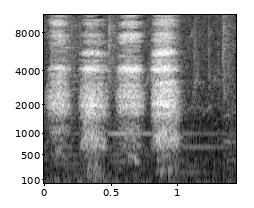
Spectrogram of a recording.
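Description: A young man gasping hard for breath after running, four heavy rasping pants in a steady rhythm, close and loud, with no other voices.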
